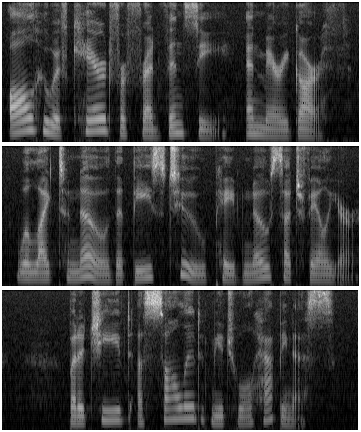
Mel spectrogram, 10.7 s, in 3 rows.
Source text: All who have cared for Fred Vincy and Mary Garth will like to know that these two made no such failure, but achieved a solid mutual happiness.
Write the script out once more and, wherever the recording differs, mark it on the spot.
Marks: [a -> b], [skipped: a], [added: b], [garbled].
All who have cared for Fred Vincy and Mary Garth will like to know that these two [made -> paid] no such failure, but achieved a solid mutual happiness.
